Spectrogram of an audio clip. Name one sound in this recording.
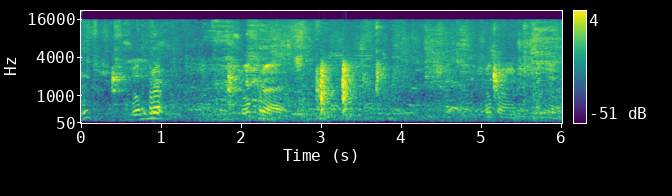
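Billiard balls click against each other.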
